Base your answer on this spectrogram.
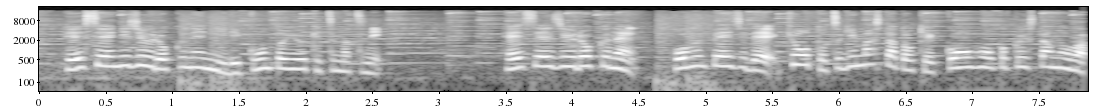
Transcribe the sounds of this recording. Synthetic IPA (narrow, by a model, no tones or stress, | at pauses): he̞ːse̞ːɲ̟iʑɨːɾo̞kɯ̟nẽ̞ɲ̟ːiɾʲikõnt̪o̞jɯ̟ːke̞t͡sɨmat͡sɨɲ̟i | he̞ːse̞ːʑɨːɾo̞kɯ̟nẽ̞ɰ̃ho̞ːmɯ̟pe̞ːʑid̪e̞kʲo̞ːt̪o̞t͡sɨɡʲimaɕi̥t̪at̪o̞ke̞kːõ̞ɰ̃oɦo̞ːko̞kɯ̟ɕi̥t̪ano̞βa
